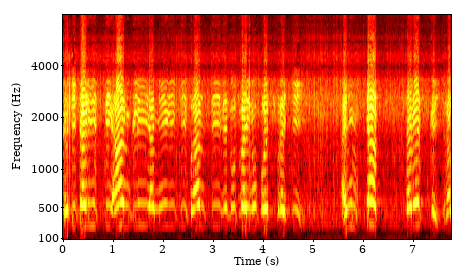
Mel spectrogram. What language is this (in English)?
Finnish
